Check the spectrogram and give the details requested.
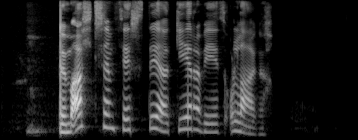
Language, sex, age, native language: Icelandic, female, 30-39, Icelandic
